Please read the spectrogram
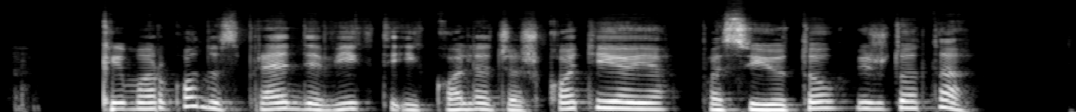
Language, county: Lithuanian, Kaunas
